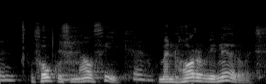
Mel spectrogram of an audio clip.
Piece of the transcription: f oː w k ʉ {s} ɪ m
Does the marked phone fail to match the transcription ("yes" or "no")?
no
